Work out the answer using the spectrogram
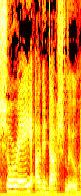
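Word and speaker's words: Shohreh Aghdashloo: Yeah, and then we have Shorin Agashilu. – I think it's Shore Agadashlu. – Agadashlu, okay.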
